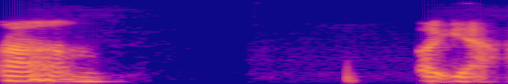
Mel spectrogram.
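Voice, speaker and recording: A woman chatting casually as a livestream guest, relaxed and laughing easily. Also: low voice, very slow, gravelly, slightly rough, narrow, tinny audio. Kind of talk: casual chat.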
